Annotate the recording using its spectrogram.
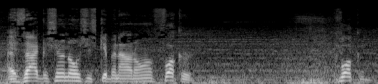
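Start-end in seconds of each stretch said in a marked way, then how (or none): none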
